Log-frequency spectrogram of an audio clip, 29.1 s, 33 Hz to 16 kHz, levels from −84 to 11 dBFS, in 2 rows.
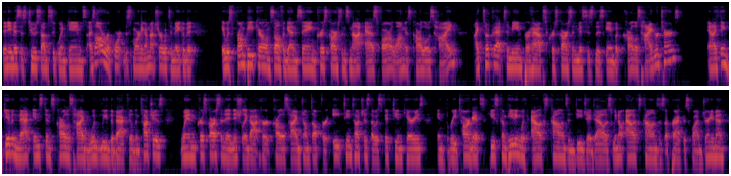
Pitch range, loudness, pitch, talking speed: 110-130 Hz, -31 LUFS, 120 Hz, 210 wpm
